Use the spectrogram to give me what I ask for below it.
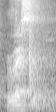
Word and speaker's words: wrestle: stlp is called hustle wre SDLP is called wrestle if people typically is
